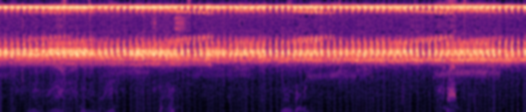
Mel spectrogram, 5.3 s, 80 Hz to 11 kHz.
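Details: Great Plains toads, the first documented in Brown County, Minnesota, calling at night on June 27, 2010; a loud, unbroken high metallic trill fills the whole stretch while a man speaks briefly in low tones over a faint steady whine.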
